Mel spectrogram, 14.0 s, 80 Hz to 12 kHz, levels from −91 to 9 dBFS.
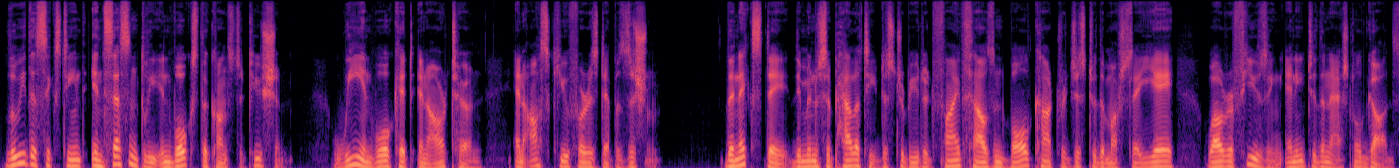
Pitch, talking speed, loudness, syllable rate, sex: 105 Hz, 165 wpm, -19 LUFS, 5.9 syllables/s, male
